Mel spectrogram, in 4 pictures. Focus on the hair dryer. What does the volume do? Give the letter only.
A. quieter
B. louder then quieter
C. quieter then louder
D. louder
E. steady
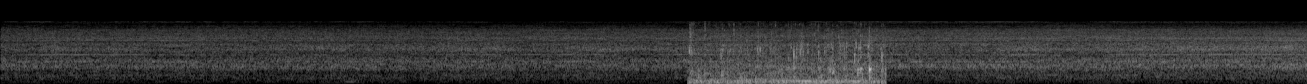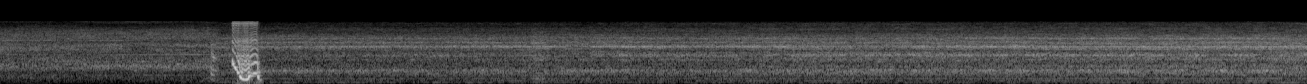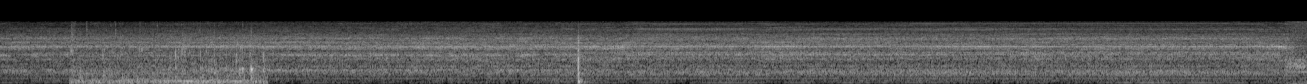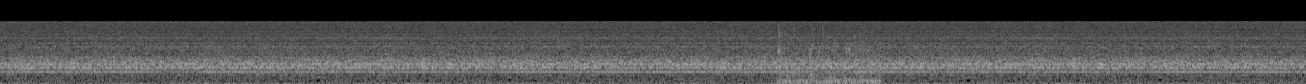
D.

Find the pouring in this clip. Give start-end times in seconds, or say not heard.
6.8-8.9, 26.8-28.9, 47.0-48.0.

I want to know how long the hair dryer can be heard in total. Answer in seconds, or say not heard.
52 s.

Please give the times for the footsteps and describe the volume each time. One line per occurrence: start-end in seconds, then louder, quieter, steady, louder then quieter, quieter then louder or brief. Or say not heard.
not heard.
